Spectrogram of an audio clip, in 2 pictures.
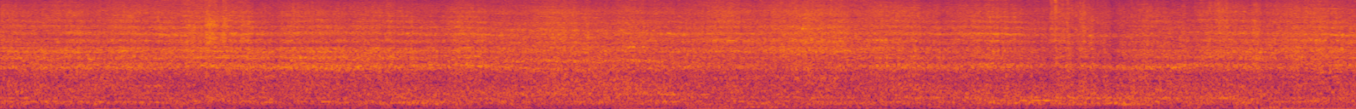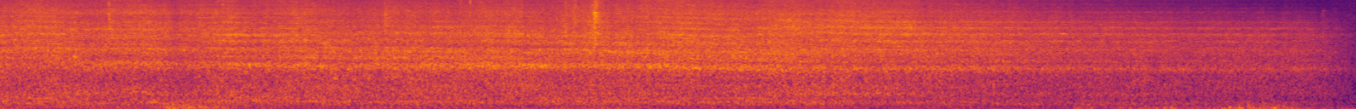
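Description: A train passing close by: steady rolling noise with wheel clatter and a high steady whine, fading away over the last few seconds.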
